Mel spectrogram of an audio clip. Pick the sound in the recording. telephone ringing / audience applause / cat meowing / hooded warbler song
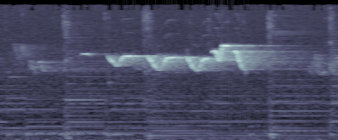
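hooded warbler song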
